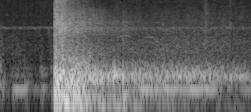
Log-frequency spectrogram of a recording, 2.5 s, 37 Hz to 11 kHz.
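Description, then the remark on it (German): A single sudden, loud blast of gunfire erupts after a brief low hum as Hawkins and Drake's force attacks an enemy town of 8,000 inhabitants surrounded by a strong palisade, on 15 January 1568. Its heavy booming roar slowly decays into a long rumbling tail. “Feuer!”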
